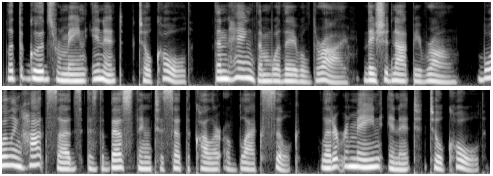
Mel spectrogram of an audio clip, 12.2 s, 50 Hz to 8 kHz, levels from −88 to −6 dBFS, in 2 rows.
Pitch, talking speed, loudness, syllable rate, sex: 195 Hz, 195 wpm, -17 LUFS, 4.1 syllables/s, female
